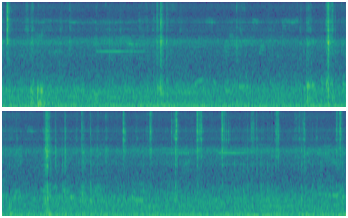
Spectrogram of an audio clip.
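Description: Scattered sharp clicks and taps of an HP laptop's motherboard and heatsink-fan assembly being handled and pressed into its plastic base, the loudest about five and six and a half seconds in, over a low steady hum.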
